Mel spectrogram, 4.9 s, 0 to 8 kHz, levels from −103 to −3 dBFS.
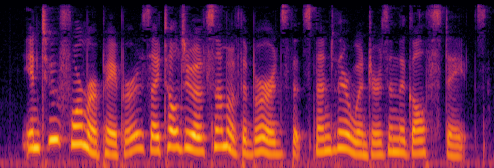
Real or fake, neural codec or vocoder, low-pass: real; none; 7.2 kHz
